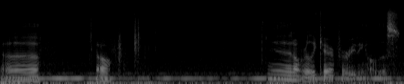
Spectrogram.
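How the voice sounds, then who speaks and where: A man's voice: fairly low pitch, slow pace, gravelly, heavy background noise. A man giving casual let's play commentary, muttering offhand reactions to himself as he plays. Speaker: gamer playing through a stealth video game.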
